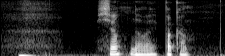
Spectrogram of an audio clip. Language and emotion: Russian, sad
